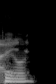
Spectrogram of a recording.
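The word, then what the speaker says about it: Papillon: And Even with is it Pepion? Is that how you pronounce his name? Pepion? He's like the guide. Pepion, yeah, yeah, Yeah.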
